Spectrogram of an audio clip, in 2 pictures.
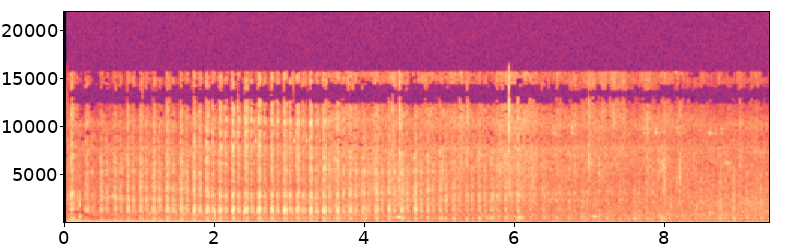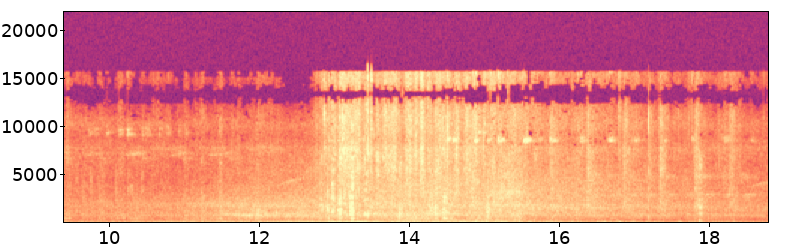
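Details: Rottweiler family resting together: steady, soft, breathy panting at about three breaths per second, growing louder in the final third, with a low rumbling background.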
